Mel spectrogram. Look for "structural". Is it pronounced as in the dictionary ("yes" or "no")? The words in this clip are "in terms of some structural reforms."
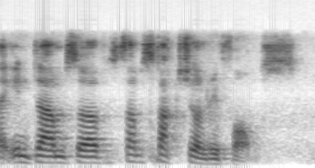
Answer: no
